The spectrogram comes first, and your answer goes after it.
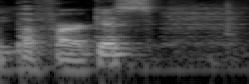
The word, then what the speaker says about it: Pfarcus: P is pronounced perfectly, Pfarcus.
